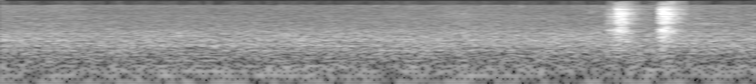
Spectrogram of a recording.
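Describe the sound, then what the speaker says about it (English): Steady broadband whir of a computer fan running close by, a constant low hum with no talk over it and a couple of brief high hiss bursts near the end. "it's not a dryer; it's just a computer fan."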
